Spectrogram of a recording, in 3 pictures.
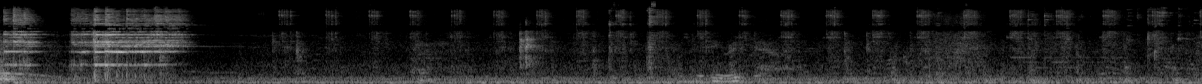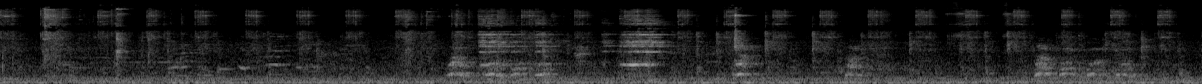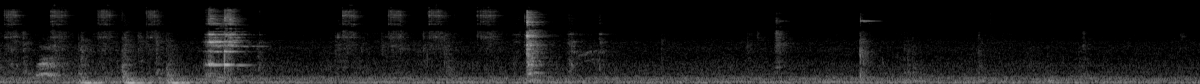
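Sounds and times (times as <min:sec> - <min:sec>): metal tools clinking: 0:00.0 - 0:02.1, 0:16.0 - 0:20.5, 0:26.1 - 0:26.7
ratchet wrench clicking: 0:02.8 - 0:06.8, 0:07.4 - 0:25.7, 0:27.4 - 0:29.5.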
